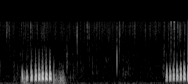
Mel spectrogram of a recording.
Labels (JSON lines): {"label": "biophony, damselfish", "recorder": "SoundTrap 600 or HydroMoth"}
